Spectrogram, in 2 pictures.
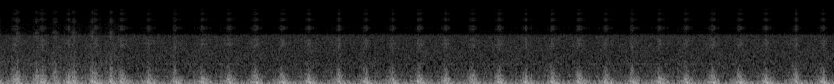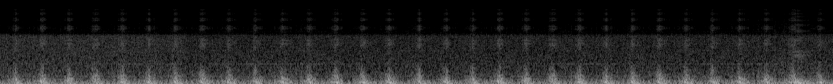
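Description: Helicopter rotor beating in a fast, even rhythmic thump that holds steady throughout.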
